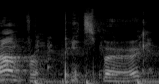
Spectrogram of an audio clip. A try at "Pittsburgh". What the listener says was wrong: You know, there's no H at the end of Pittsburgh in Pittsburgh, Kansas, and I'm hearing an H from you.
